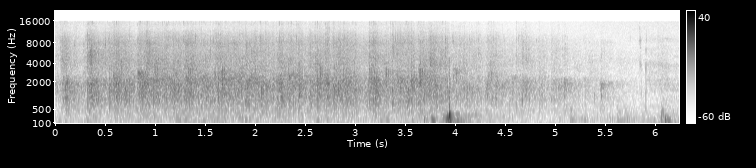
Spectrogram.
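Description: Audience applauding, starting suddenly and fading away over the last two seconds. A single dull thump about four seconds in.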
